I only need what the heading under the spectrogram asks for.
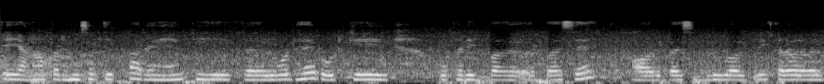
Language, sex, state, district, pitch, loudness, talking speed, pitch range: Hindi, female, Bihar, Vaishali, 220 Hz, -13 LUFS, 205 wpm, 210-230 Hz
